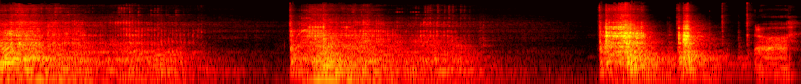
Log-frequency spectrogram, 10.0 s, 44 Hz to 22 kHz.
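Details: Pony motor on a 70-year-old 1950s barn-find D6 dozer gives three short bursts of weak, ragged sputtering that die between tries; owner guesses a stuck carburetor float emptied the bowl, causing fuel starvation.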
